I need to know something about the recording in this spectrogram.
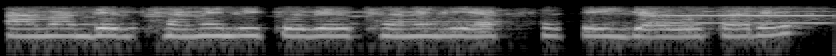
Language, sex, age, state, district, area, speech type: Bengali, female, 45-60, West Bengal, Uttar Dinajpur, urban, conversation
